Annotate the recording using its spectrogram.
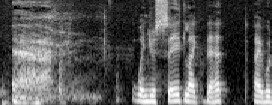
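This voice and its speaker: A man with a Danish accent speaks at a fairly slow pace and a fairly high pitch. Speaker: education professor. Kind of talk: interview. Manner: halting, with many repeated words.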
